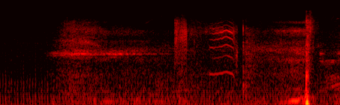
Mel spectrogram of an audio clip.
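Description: Near silence, broken by a few faint, short, high-pitched animal calls about halfway through.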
